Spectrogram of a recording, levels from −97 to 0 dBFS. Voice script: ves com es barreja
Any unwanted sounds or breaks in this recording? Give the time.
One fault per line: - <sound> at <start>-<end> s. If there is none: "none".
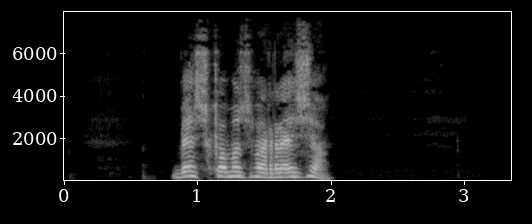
none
